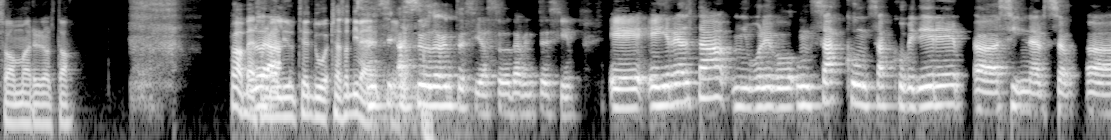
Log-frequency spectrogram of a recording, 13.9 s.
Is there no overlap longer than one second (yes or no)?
yes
